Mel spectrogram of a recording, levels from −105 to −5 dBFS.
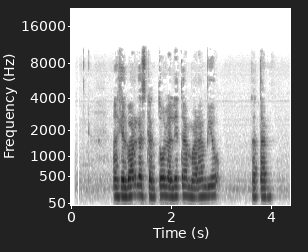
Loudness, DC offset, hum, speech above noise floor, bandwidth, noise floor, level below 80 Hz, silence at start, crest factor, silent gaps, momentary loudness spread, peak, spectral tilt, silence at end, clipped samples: -27 LUFS; under 0.1%; none; 38 dB; 11 kHz; -64 dBFS; -76 dBFS; 0.85 s; 18 dB; none; 13 LU; -10 dBFS; -6.5 dB/octave; 0.35 s; under 0.1%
